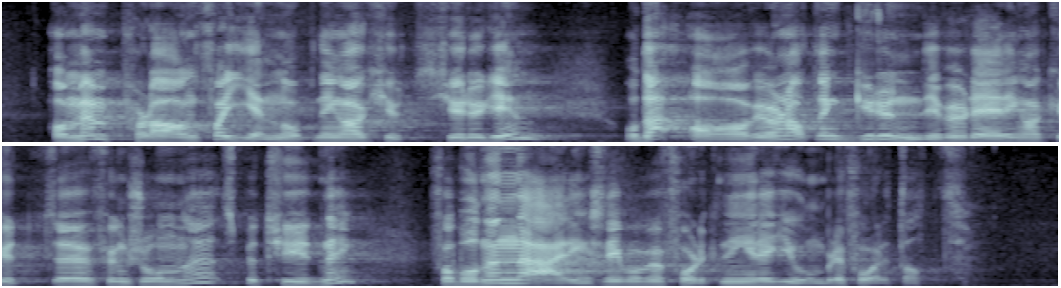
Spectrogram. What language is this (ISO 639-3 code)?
nor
